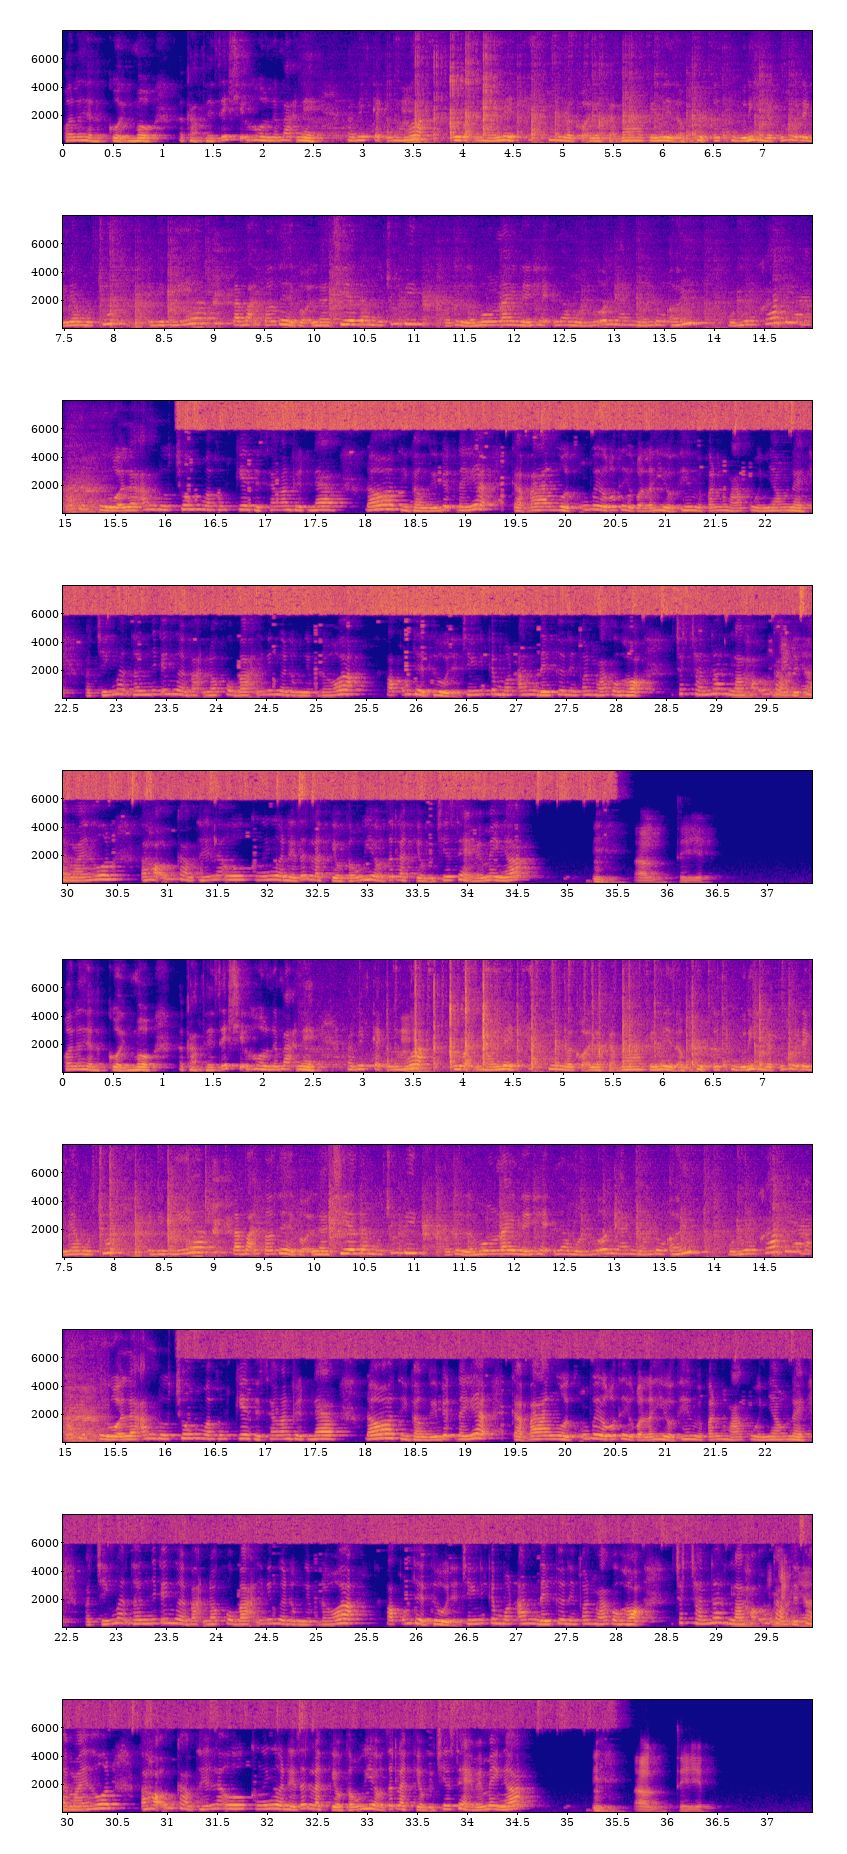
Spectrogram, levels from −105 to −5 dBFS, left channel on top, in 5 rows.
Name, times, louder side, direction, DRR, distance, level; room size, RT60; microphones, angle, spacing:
voice 1, 0.0-3.6 3.9-13.8 14.1-25.4 25.7-34.6, right 1 dB, 35° right, 7 dB, 1.7 m, -33 dB
sound 1, 2.3-15.4, right 4 dB, 80° right, 2.5 m, -41 dB
voice 2, 3.4-3.7 8.1-8.5 8.8-9.2 15.0-15.5 29.1-30.0 35.2-36.3, right 2 dB, 60° right, 8 dB, 1.9 m, -42 dB
sound 2, 16.1-35.5, left 14 dB, 40° left, 0.6 m, -36 dB
20.5 x 13.0 x 3.4 m, 0.39 s
head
